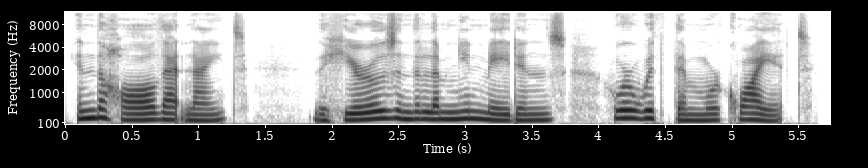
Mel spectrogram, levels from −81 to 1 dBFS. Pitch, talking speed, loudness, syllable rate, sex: 195 Hz, 180 wpm, -16 LUFS, 4.7 syllables/s, female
